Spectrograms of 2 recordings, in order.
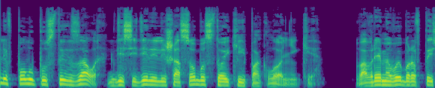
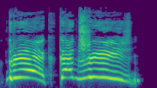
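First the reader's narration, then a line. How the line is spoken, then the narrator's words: Frenzied shout. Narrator (Russian): Кто-то исступленно выкрикнул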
